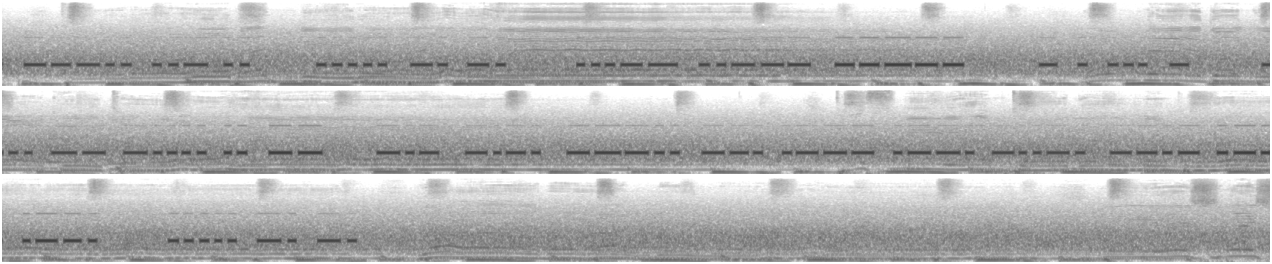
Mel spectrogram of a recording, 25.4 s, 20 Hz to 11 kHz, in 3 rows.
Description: Morse code, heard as a keyed tone, hand-sent with a straight key, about 24 wpm, 860 Hz, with radio static and a narrow filter. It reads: … 5NN 320 TEST SM6IM KC8GJP/QRP 5NN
